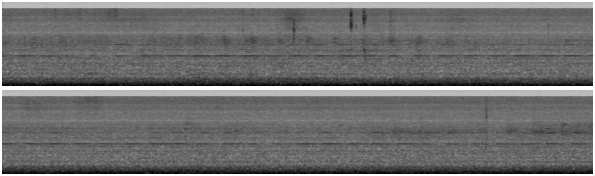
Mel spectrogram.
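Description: Freight train cars rolling across a grade crossing, a steady low rumble heard from inside a stopped car, with a faint steady high tone running under it.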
